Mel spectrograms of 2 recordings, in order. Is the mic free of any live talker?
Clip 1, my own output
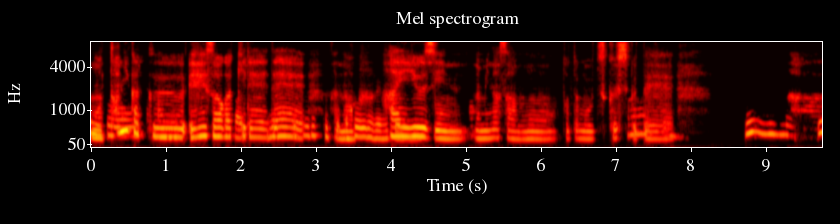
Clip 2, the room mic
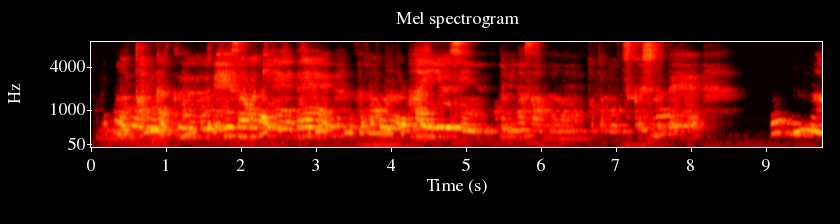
No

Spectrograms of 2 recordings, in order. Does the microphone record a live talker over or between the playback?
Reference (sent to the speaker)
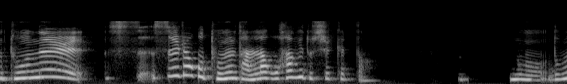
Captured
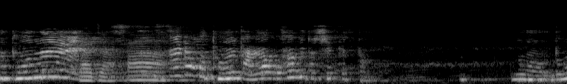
Yes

